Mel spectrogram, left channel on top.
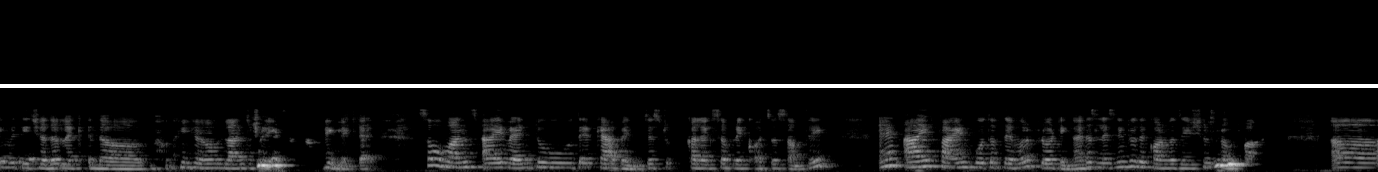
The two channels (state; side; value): silent; left; digital silence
